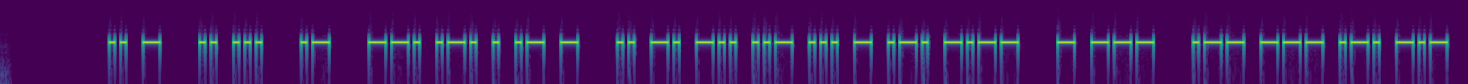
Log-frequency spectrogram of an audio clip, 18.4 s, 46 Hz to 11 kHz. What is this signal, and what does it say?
Morse code, heard as a keyed tone, about 17 wpm, 700 Hz. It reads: IT IS A GREAT INDUSTRY TO WORK
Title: Sentences from Top 1000 Words - Review Part 4 - 17wpm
